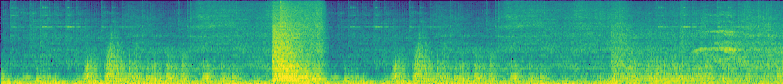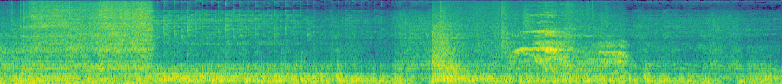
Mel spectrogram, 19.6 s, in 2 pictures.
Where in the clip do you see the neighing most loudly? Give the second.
4 s.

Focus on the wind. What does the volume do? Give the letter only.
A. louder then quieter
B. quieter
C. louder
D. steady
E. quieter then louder
D.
